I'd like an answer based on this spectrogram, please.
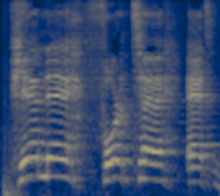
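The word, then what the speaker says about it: peine forte: torture called atticus houses pronounced piane forte okay piane forte where if the accused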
